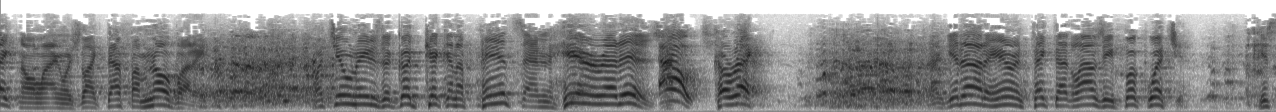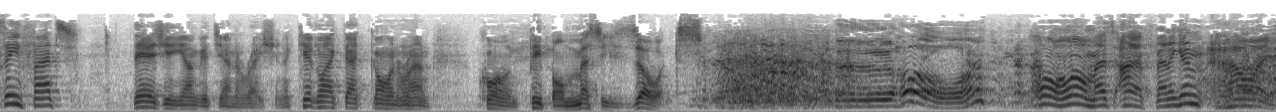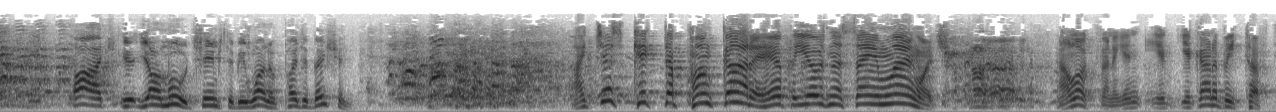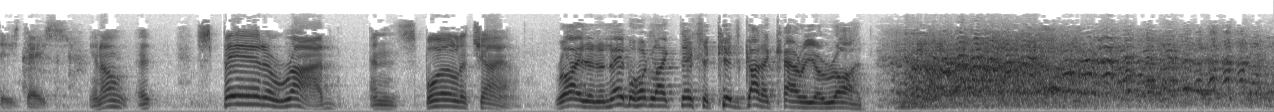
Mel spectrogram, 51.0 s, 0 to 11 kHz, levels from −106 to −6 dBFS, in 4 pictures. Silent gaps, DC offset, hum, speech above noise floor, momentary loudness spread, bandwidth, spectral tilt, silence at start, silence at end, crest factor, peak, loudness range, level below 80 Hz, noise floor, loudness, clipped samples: none; under 0.1%; none; 27 dB; 12 LU; 7.4 kHz; -5 dB/octave; 0 s; 0 s; 16 dB; -10 dBFS; 7 LU; -74 dBFS; -51 dBFS; -23 LUFS; under 0.1%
